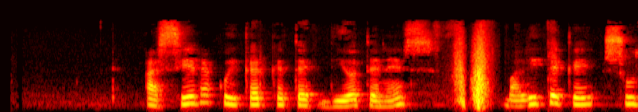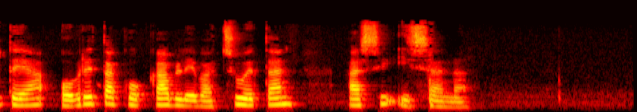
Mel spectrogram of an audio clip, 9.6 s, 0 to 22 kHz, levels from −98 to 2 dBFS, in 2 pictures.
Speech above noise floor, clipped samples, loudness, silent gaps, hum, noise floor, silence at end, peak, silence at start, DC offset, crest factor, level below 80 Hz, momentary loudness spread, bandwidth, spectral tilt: 42 dB; under 0.1%; -31 LUFS; none; none; -73 dBFS; 1.3 s; -8 dBFS; 1.1 s; under 0.1%; 24 dB; -76 dBFS; 8 LU; 11.5 kHz; -4 dB/octave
